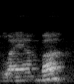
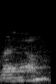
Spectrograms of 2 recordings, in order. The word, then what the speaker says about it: lamb: Cano because and th like lamba because it's MB lamb it's not a lamb it's a lamb um yeah and then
